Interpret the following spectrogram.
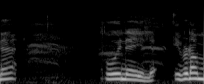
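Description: A woman's voice speaking in short phrases with pauses. A faint higher-pitched call comes in the pause about half a second in.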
